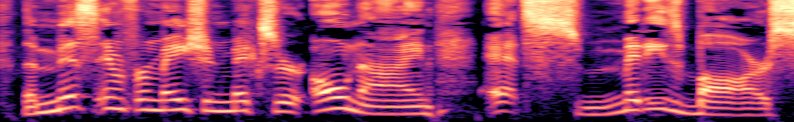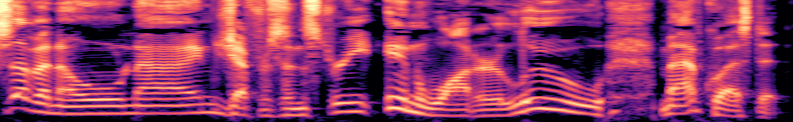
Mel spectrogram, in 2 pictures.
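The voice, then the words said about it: Radio announcer voice. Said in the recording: “That was my radio announcer voice.”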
